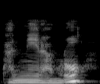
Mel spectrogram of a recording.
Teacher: 이 음가가 없는 이응 자리엔 니은이 첨가되고요. 니은 앞에 이렇게 디귿이 오면 디귿은 니은으로 바뀌는 비음화 현상에 의해서 밭니랑으로 발음하게 되는 겁니다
